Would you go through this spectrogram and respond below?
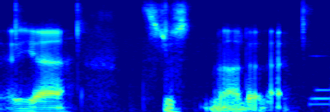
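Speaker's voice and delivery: ordinary talk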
